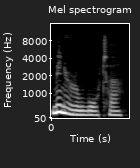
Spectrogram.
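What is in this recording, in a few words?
"mineral water", British English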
